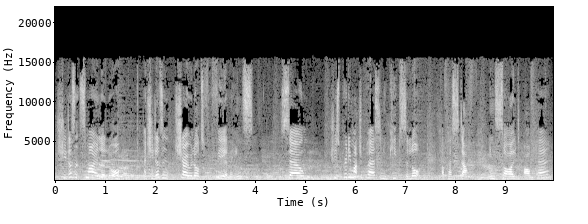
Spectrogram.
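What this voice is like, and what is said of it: Child doing a good English accent. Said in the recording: “take lessons in sounding English ... And then she slips into the accent. ... That accent's pretty good.”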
